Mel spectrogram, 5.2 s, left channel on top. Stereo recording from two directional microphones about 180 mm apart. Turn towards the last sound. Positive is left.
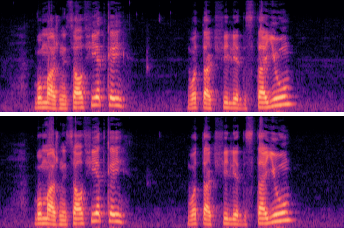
turn(degrees=-20)  # may be behind; listen again after turning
